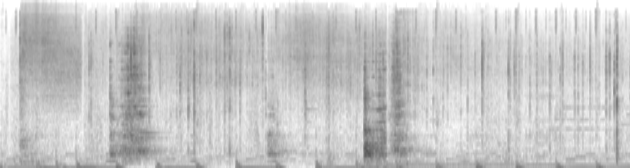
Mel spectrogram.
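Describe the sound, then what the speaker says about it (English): Onions and jalapenos fry for a brisket cheesesteak, a steady close sizzle with intermittent scraping and stirring strokes of a utensil throughout, no voices. "Cook some onions and some jalapenos."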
